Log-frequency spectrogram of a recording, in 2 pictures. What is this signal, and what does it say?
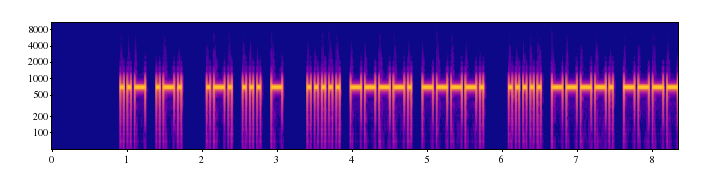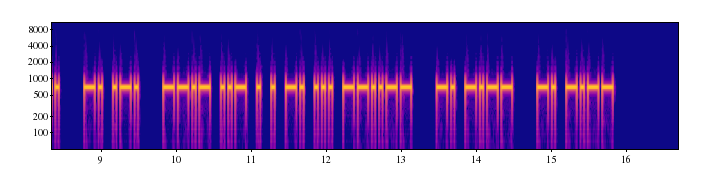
Morse code, heard as a keyed tone, about 25 wpm, 700 Hz. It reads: UR RST 599 599 NR QUEENS, NY NY
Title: K1USN SST QSO Practice 25wpm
